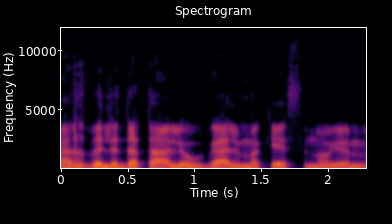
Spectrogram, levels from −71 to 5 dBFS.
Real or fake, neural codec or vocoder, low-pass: fake; codec, 24 kHz, 0.9 kbps, WavTokenizer, medium speech release version 1; 10.8 kHz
